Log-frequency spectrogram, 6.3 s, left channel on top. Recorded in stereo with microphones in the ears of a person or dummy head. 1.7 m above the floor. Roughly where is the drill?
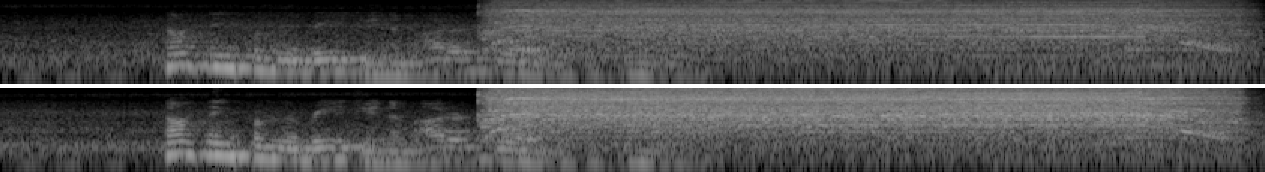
Right.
